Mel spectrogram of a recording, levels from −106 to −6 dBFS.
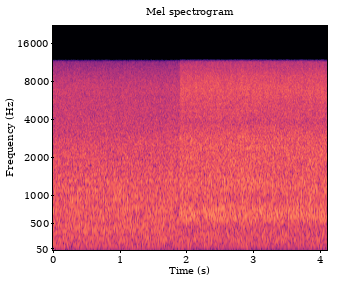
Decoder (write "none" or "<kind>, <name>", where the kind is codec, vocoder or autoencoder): none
